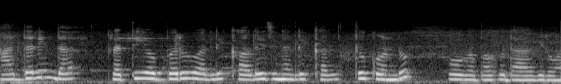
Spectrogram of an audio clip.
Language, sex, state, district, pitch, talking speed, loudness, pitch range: Kannada, female, Karnataka, Bellary, 235 Hz, 75 wpm, -16 LUFS, 220-260 Hz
